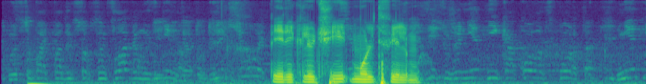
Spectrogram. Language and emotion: Russian, neutral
